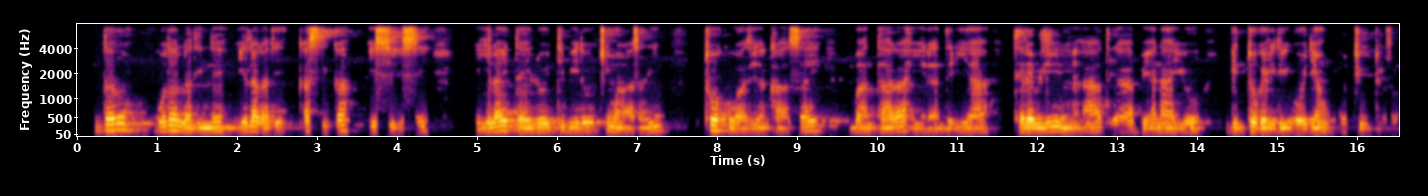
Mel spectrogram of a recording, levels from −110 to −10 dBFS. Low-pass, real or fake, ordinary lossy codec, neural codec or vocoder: 7.2 kHz; real; Opus, 64 kbps; none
